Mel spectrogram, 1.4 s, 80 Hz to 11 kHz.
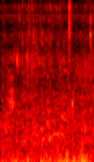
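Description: Water trickles steadily through a homemade pond filter built from a 5-gallon bucket packed with filter media, fed by a solar-charged battery-powered pump; a soft, continuous close-up dribble and splash with no talking.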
